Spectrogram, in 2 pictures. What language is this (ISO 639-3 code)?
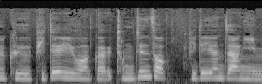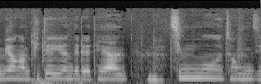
kor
